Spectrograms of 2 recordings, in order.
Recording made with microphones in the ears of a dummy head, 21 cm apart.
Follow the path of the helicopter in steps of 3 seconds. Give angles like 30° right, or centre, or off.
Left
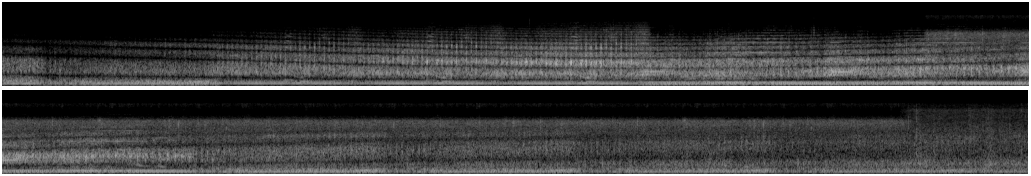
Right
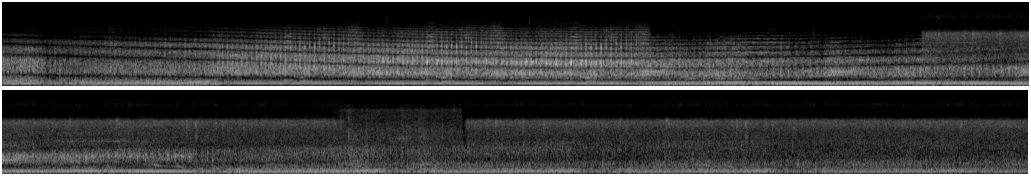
50° right, 20° right, 20° left, 50° left, 60° left, 70° left, 70° left.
